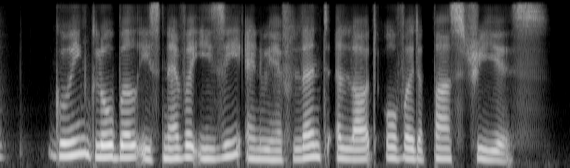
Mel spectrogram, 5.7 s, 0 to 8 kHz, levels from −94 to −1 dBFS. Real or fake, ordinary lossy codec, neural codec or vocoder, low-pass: fake; none; codec, 16 kHz, about 1 kbps, DyCAST, with the encoder's durations; 7.2 kHz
